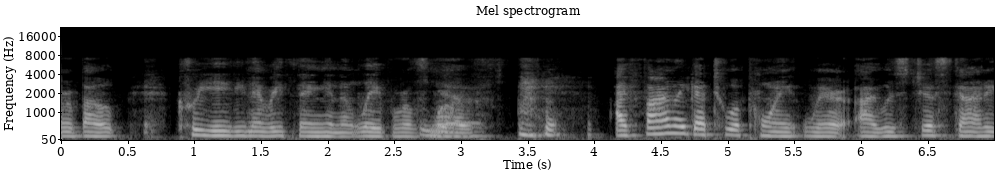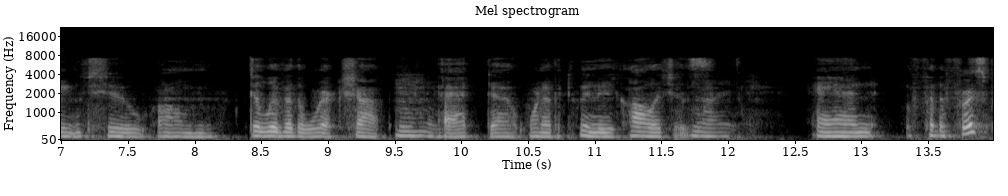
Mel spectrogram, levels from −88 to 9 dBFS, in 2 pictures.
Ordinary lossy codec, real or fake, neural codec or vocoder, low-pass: AAC, 32 kbps; fake; codec, 16 kHz, 16 kbps, FreqCodec, smaller model; 7.2 kHz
